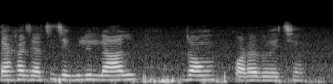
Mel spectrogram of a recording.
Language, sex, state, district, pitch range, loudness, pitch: Bengali, female, West Bengal, Paschim Medinipur, 180-210 Hz, -16 LUFS, 205 Hz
